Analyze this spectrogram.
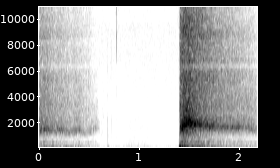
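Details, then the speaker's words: A woman imitates her husband's sleep sound, which she believes is sleep apnea: a breathy outflow, a brief silent pause, then an abrupt loud snorting intake. "it drives me freaking crazy I know it's sleep apnea"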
